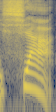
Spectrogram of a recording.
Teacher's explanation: So that's really useful then, because 下 means down, and also the tone of 下 is the fourth tone, which is going down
